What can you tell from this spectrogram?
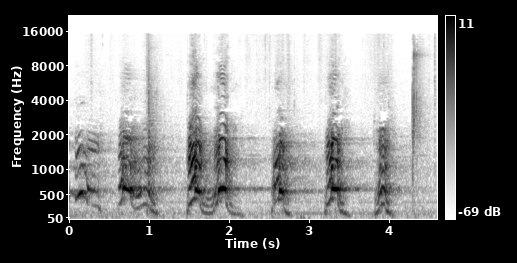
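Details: Sasha, a dog blind since April 7, 2016, playing about two weeks after losing her vision: seven short bursts of yipping, whining play barks, roughly one every half second to second, over a faint steady hum.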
